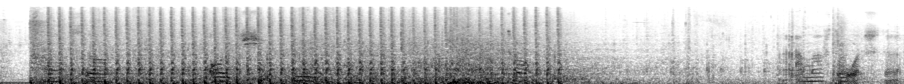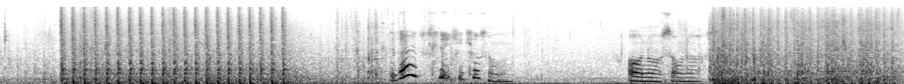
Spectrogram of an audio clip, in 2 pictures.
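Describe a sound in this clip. A rifle fires in long, rapid bursts.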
